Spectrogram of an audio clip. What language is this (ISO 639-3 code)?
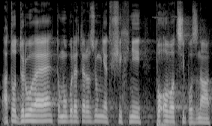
ces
